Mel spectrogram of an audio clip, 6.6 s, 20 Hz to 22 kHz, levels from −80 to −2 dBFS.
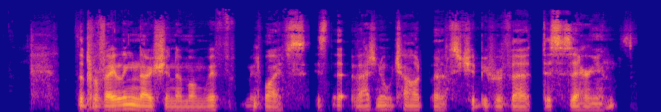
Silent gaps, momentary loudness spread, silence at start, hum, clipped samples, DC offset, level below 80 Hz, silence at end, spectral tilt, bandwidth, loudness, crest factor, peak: none; 17 LU; 0.3 s; none; under 0.1%; under 0.1%; -60 dBFS; 0.3 s; -1.5 dB/octave; 16.5 kHz; -21 LUFS; 22 dB; -2 dBFS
